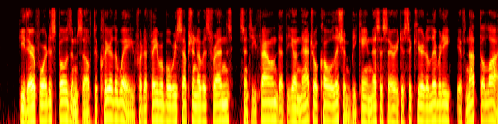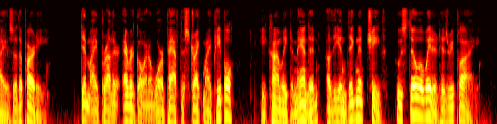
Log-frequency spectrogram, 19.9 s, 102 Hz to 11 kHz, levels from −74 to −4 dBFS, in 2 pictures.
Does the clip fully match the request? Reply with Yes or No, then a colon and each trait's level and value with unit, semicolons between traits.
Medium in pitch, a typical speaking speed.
No: low, 100 Hz; average, 180 wpm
